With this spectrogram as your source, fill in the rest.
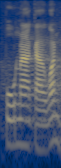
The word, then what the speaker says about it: Punakawan: Punakawan dibaca Puno. Ingat ya, A dibaca O, Punakawan. Tapi yang ini jangan dibaca kowon, tetap kawan ya.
